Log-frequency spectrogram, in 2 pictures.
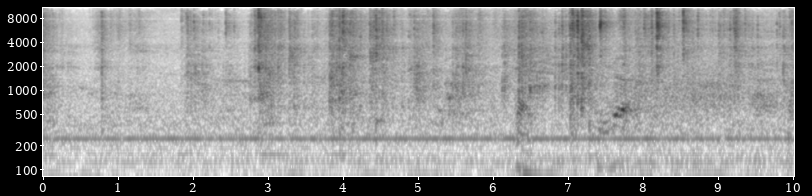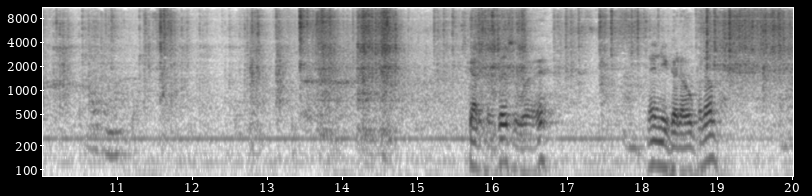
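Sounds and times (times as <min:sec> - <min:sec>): steady low hum: 0:00.0 - 0:20.0
window blind slats clattering: 0:18.7 - 0:20.0.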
